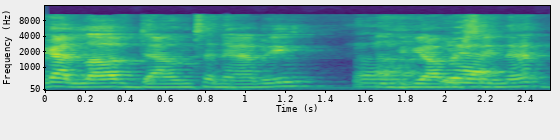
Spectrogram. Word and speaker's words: Downton Abbey: I call it Downtown Abbey. Always! And it's my favorite show. Because I lock something in my brain, I say it wrong the rest of my life.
